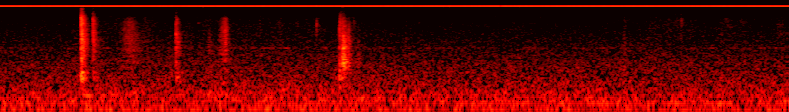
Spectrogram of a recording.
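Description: A woman's hands rustle and brush through her long hair close by.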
